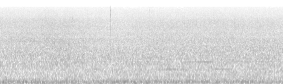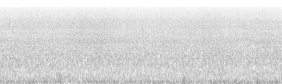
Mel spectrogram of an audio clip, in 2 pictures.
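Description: Steady low drone of a ship's diesel engine passing on the river, with wind rumbling on the microphone.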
